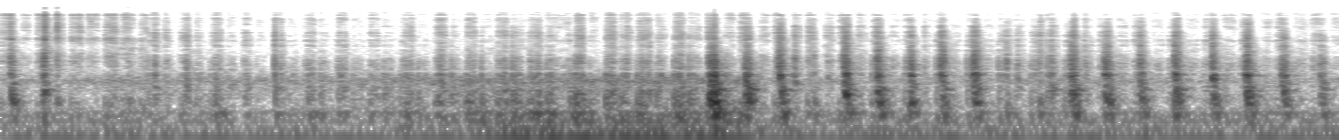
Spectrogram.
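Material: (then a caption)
Coated paper. A hand holding a wooden stick scrapes the black coating of a scratch-art page in a spiral notebook. It starts with quiet, soft rubbing; after about five seconds a louder scrape leads into a quick run of short, dry, rasping strokes, roughly four per second, with no ring after each one.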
